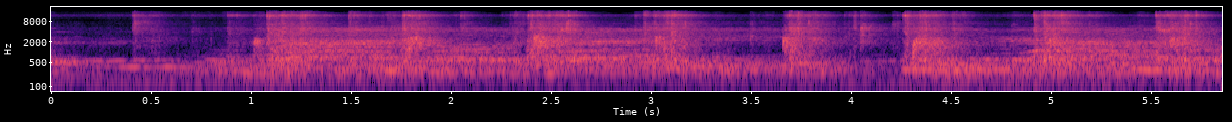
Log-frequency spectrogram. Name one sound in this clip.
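A group of children shout together in loud bursts.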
